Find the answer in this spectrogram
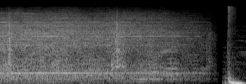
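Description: Drum-style canister vacuum cleaner running steadily as its hose nozzle is pushed across a hard floor, a continuous whirring hum with a faint steady whine in it, fading out near the end.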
